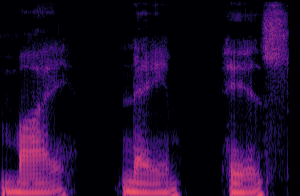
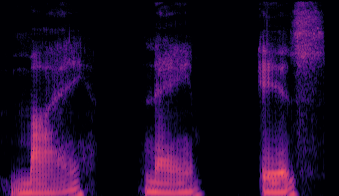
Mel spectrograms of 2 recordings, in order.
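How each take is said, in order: Both takes have the same delivery.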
